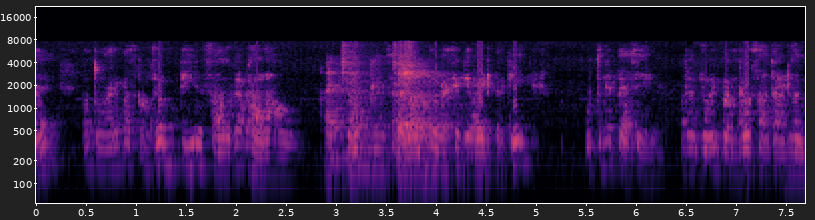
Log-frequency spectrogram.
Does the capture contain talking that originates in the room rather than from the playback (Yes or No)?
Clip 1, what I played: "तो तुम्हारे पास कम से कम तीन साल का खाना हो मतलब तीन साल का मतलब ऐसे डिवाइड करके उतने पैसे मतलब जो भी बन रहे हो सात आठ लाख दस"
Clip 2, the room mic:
Yes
